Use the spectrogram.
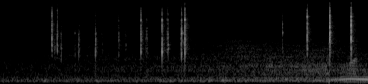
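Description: A pump plunger is screwed down on a Chauvet or American DJ fog machine, giving a series of small, sharp clicking and ratcheting ticks in irregular rhythm, close and fairly quiet.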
